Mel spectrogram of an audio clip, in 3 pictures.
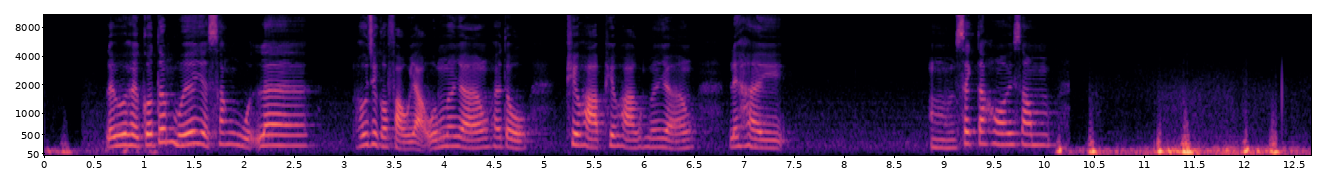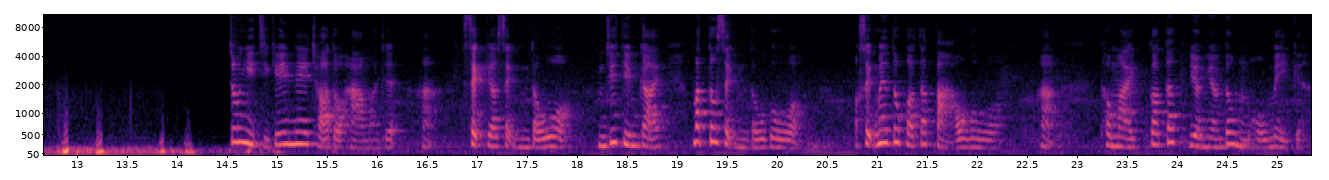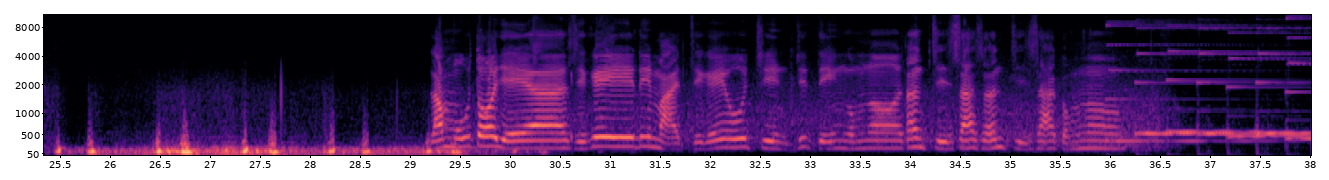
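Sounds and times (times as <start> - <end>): heartbeat double thumps: 0.0 - 1.2, 10.1 - 14.8, 25.4 - 30.3
woman speaking: 0.6 - 7.5, 8.9 - 10.2, 14.6 - 25.4.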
